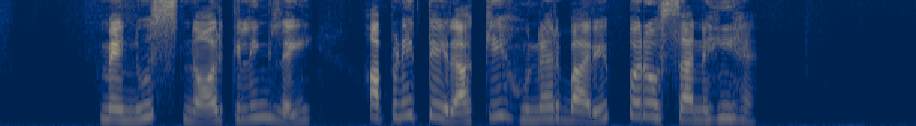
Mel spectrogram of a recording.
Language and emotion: Punjabi, fearful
